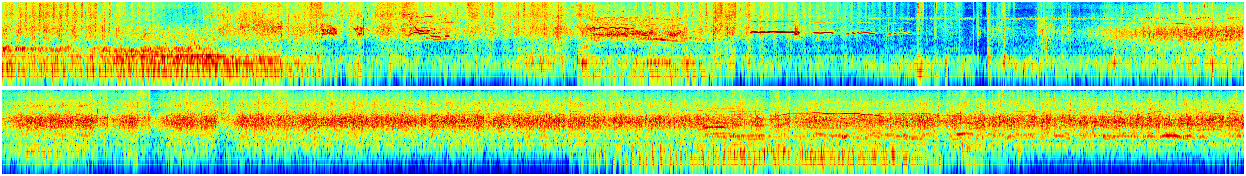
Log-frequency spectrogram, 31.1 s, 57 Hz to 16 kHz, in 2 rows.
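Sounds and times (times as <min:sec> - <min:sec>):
crowd cheering and clapping: 0:00.0 - 0:01.9, 0:07.2 - 0:09.9, 0:15.3 - 0:31.0
whistled chirps: 0:07.2 - 0:12.8, 0:23.4 - 0:28.9.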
